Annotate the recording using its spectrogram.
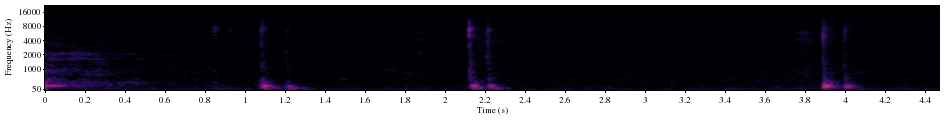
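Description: Faint computer mouse clicks, three of them about a second apart, in near silence.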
